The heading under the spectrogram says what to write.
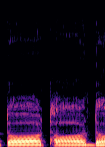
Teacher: जिसमें मूर्धा से उच्चारण होता है वो मूर्धन्य वर्ग कहलाता है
